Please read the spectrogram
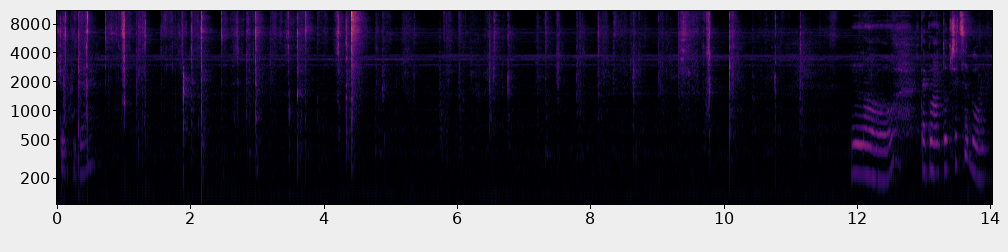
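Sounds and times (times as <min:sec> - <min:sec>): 
speech: 0:00.0 - 0:00.6, 0:12.0 - 0:14.0
playing cards being shuffled during a card reading: 0:00.0 - 0:11.2.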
